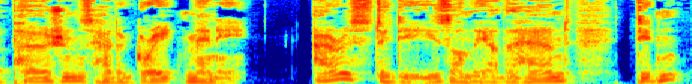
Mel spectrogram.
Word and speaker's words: Aristides: Cleese and the other aristides pronounced heires tides notice how many Greek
